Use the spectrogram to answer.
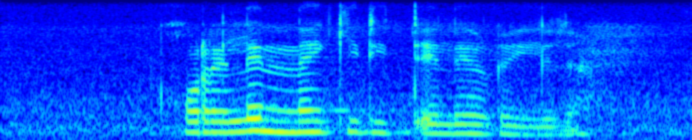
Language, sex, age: Northern Sotho, female, 22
